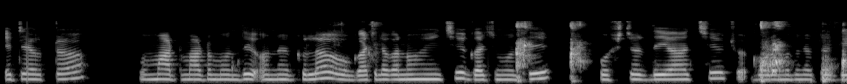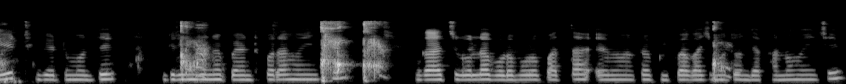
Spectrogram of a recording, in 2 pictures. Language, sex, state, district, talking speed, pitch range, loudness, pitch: Bengali, female, West Bengal, Malda, 140 wpm, 220-235 Hz, -22 LUFS, 225 Hz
